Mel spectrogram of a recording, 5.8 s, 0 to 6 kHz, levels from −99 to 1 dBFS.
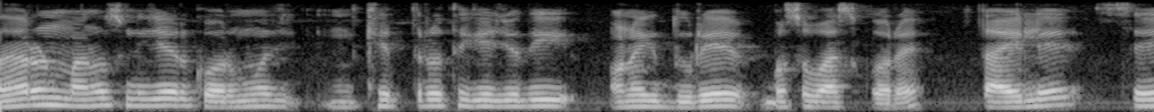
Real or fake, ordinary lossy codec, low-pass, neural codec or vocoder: real; none; 5.4 kHz; none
